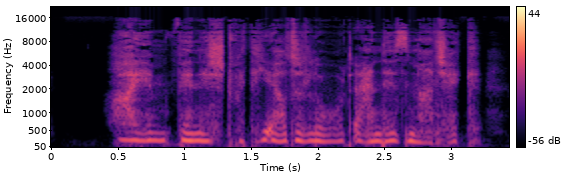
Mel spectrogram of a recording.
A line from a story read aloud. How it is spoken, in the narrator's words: Samara said in a loud whisper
